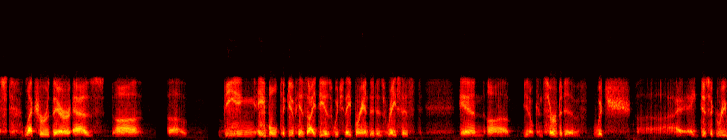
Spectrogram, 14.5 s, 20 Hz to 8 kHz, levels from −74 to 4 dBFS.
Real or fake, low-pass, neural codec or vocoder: fake; 7.2 kHz; vocoder, 24 kHz, 100 mel bands, Vocos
